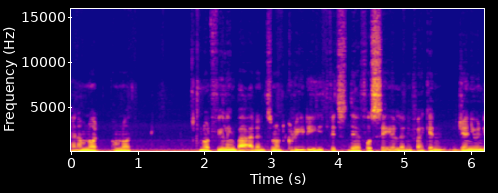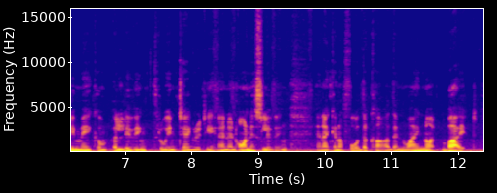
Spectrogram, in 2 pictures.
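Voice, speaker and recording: A man speaks at a moderate pace in a fairly low, somewhat breathy voice. His intonation is monotone and flat, with audible room echo. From Kenya. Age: 20s. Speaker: motivational vlogger. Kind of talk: motivational monologue. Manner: casual, with frequent repetitions and fillers.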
